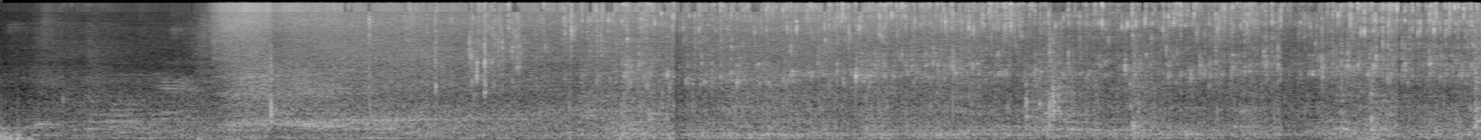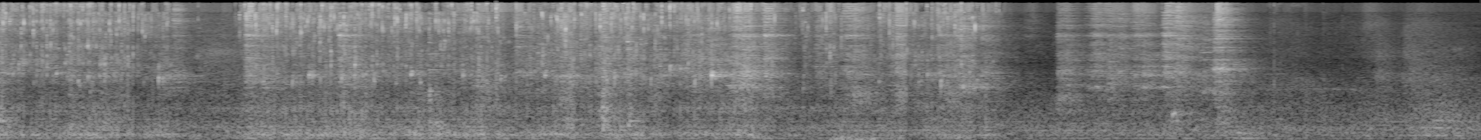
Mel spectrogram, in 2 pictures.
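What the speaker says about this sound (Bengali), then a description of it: "এখন আমি বেসিনটা পরিষ্কার করব" Tap water runs steadily into a washbasin during cleaning, a loud continuous splashing stream with brief breaks and scrubbing noises close by.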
